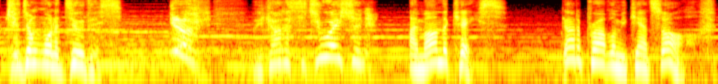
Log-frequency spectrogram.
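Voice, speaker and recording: A man's voice: high-pitched, very animated, a little slow, fairly bright tone, heavily acted. A man playing a cheerful, confident and clever young detective in a video game, with playful, self-assured, theatrical phrasing. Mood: urgent, confident. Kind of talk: scripted game voice lines. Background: background music.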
